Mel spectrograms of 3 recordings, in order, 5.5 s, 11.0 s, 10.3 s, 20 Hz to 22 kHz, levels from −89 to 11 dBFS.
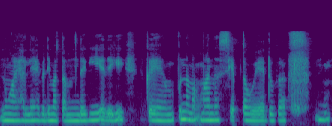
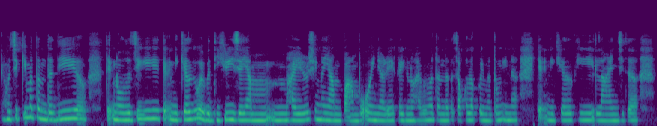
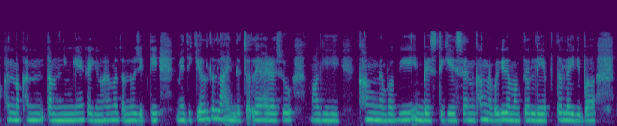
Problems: none marked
